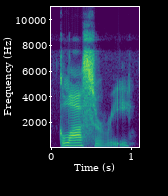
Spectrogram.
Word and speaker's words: glossary: This one has to be three syllables, glossary, glossary.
